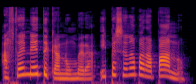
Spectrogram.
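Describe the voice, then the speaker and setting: An actress playing a sick, impatient young woman who is sarcastic and quick-tempered. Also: high voice, very animated, a bit bright. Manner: snappy and sarcastic.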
